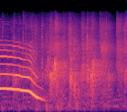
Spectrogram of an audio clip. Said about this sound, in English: Oh, thanks. Shout out for …. Give a round of applause for ….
